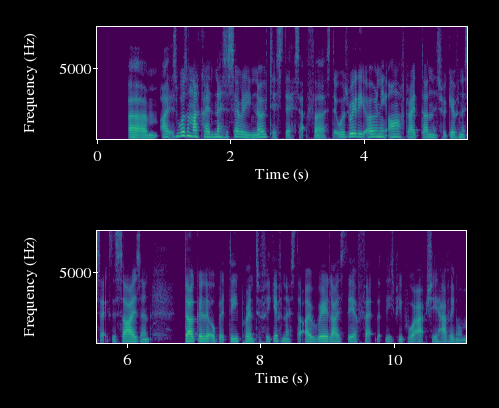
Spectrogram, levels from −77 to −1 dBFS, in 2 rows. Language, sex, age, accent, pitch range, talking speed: English, female, 20-39, British, 145-175 Hz, 220 wpm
